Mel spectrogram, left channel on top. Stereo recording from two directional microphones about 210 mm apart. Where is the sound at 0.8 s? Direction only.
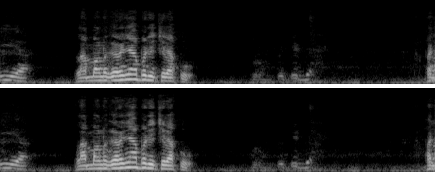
35° right (ahead or behind).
